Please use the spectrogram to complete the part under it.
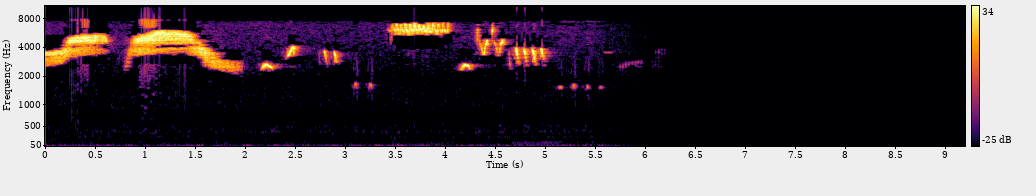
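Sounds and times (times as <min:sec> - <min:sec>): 
bird singing: 0:00.0 - 0:06.3.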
